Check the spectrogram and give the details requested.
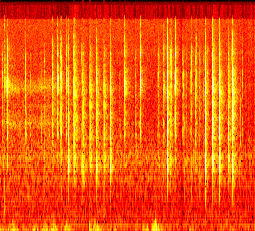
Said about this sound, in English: the key clicking of the controller though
